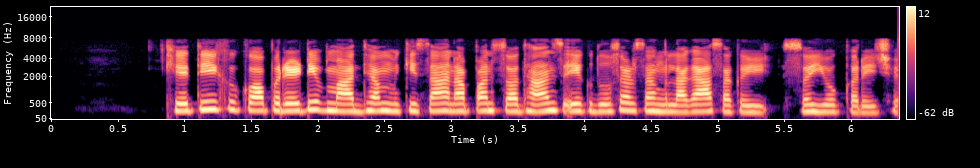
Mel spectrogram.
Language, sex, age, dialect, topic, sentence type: Maithili, female, 18-24, Bajjika, agriculture, statement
